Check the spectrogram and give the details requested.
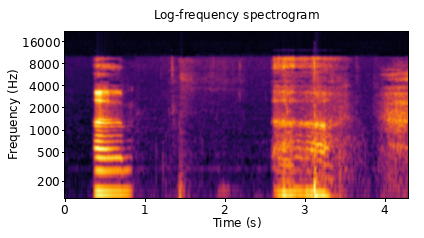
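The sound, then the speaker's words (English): A big, drawn-out yawn: a short voiced groan, a pause with a soft knock, then a longer breathy, straining exhale that trails off. “The biggest yawn on record.”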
